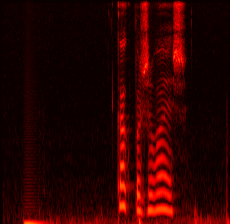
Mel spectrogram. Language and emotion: Russian, neutral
